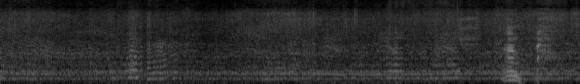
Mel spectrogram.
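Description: Honeybees hum steadily in and around a hive being cleaned out in late September, with workers fanning, a continuous close buzzing drone broken by a louder bee passing near the end, with no speech.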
